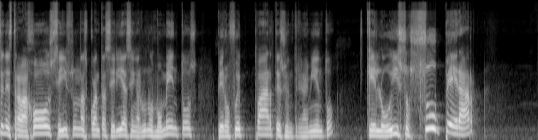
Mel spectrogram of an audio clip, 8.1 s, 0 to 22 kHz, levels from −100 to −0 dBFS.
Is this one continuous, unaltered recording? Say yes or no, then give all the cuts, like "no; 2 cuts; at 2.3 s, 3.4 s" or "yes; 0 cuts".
yes; 0 cuts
